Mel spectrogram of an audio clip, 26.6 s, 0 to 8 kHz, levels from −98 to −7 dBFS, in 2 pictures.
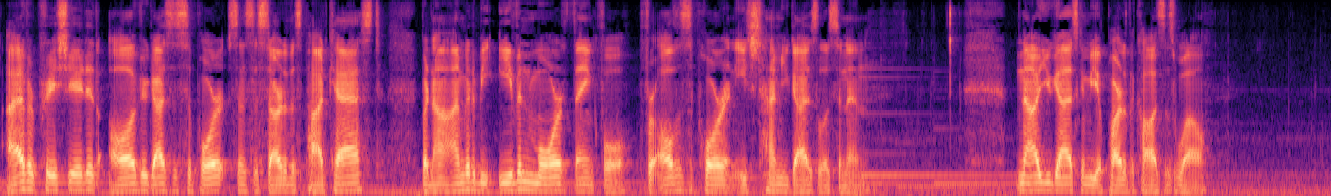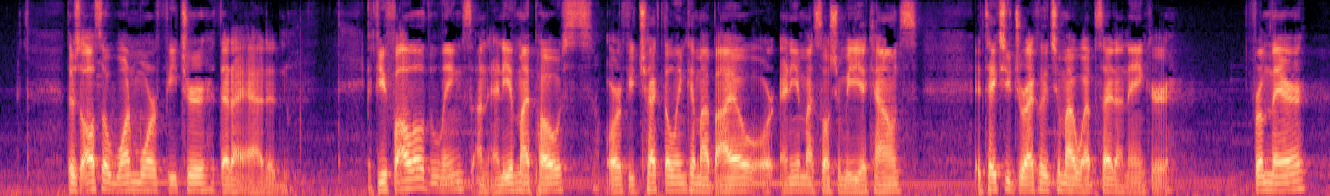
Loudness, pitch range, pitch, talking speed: -19 LUFS, 95-110 Hz, 105 Hz, 205 wpm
